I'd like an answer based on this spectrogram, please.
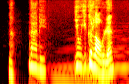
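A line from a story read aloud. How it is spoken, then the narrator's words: Frightened trembling voice. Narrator (Chinese): 小青恐惧地，声音因为害怕已变得颤抖起来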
